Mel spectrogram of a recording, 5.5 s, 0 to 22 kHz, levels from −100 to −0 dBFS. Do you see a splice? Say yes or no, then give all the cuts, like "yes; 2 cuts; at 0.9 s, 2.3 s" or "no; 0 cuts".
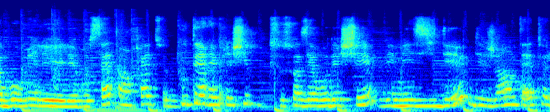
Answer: yes; 2 cuts; at 1.7 s, 3.9 s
